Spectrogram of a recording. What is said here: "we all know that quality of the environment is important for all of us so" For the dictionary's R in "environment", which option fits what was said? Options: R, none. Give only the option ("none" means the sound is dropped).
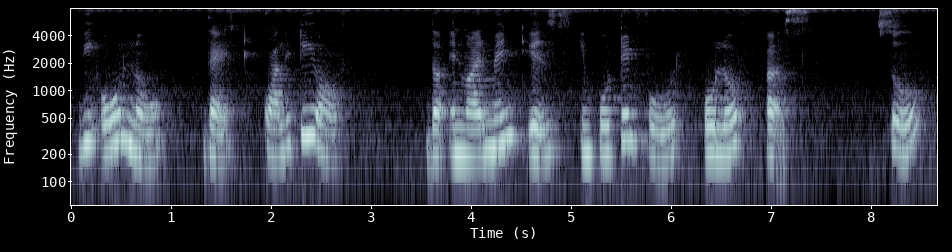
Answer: R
